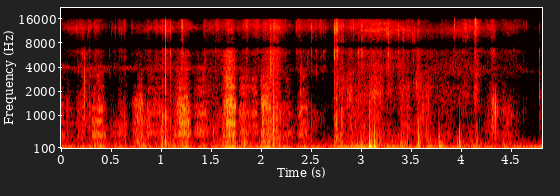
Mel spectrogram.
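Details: Golden Retriever on a chilly autumn night walk in the rural countryside before heading home, breathing in quick, rhythmic, breathy pants that repeat several times a second, with soft footsteps and rustling close by.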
